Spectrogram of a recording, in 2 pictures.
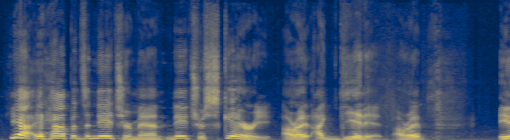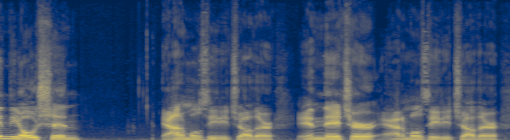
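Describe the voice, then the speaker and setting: A man's voice: fairly high pitch, pushed and bright, dry recording. A man giving opinionated video commentary in an indignant, informal, sarcastic manner. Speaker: YouTube commentator.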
